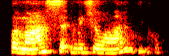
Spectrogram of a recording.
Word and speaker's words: Clémence Michallon: Tonight I am honored to introduce Lamance Mitchell and Pem is going to be our moderator. I was applauding your pronunciation not you nailed it.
